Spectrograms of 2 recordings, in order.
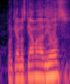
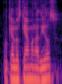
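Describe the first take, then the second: First: Verse called out loudly, pitched low; loud, declamatory scripture prompt; loud recitation. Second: Said in the usual way. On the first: Real, not acted. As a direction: lead the congregation in the verse at full volume. Repeats verse louder for congregation.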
